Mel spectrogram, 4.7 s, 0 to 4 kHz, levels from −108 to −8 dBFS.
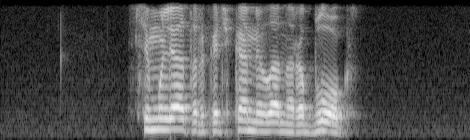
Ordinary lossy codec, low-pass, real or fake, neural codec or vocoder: none; 3.6 kHz; real; none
